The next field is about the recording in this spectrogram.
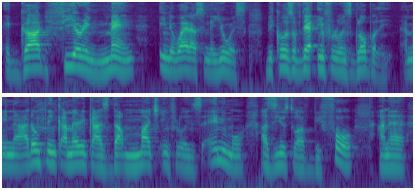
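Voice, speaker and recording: A male livestream host with a middle-range voice who talks in a halting, repetitive way. He circles back over phrases and leans into preacher-like emphasis. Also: mid-range voice. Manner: hesitant, repeats phrases, many fillers. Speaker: show host. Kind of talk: livestream commentary.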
